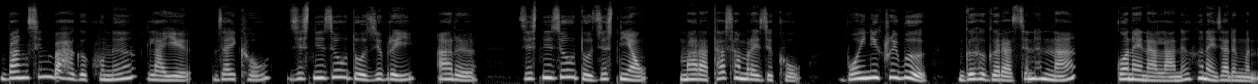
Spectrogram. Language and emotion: Bodo, neutral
